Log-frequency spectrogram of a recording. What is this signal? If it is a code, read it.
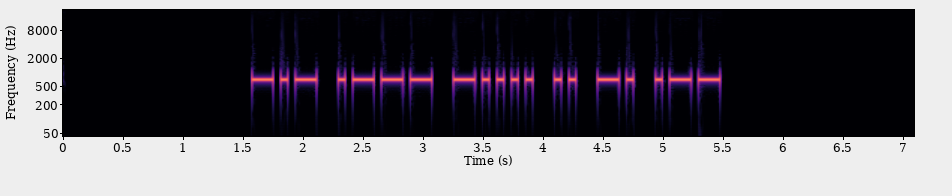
Morse code, heard as a keyed tone, about 20 wpm, 700 Hz. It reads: KJ6INW
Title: Speed Racing - USA 2x3 Call Signs 17wpm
